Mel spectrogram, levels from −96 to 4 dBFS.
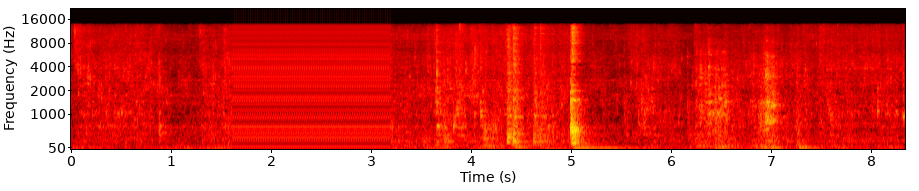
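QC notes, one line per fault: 1.25–4.99 s, doubled audio track: a second full-band copy about 5 dB quieter trails roughly 1.5 s behind with no decay, likely from a slower capture path.
1.64–3.20 s, system hang loop: one 23.22 ms piece repeats exactly, many times over, as the hardware keeps cycling its buffer, giving a steady 43.1 Hz buzz that fits a 1024-sample buffer.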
